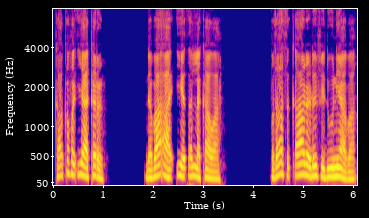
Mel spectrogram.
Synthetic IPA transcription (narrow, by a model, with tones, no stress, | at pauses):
kaː˦kɐ˦ɸa˨ʔɪ˦jaː˨kɐ˦r | da˨baː˦ʔa˨ʔɪ˦ja˨sʼɐ˦lːɐ˨kaː˦˨waː˦ | baː˨zaː˦su˨kʼaː˦ɽa˨ɽʊ˦ɸiː˨duː˦nɪ˦jaː˨ba˦ʔ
